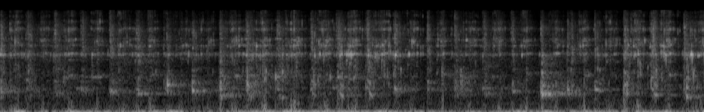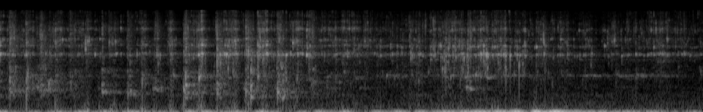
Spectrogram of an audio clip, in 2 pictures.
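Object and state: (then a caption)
Glass jar of water shaken. A small clear glass jar, partly filled with water and what look like ice or crystals, is held in one hand and shaken and tilted close up. The water and contents slosh and clink against the glass in a steady, irregular stream of quick bright ticks over a soft wet wash, with a high ringing tone running through the clinks.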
